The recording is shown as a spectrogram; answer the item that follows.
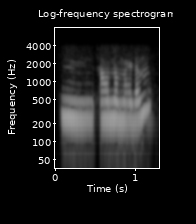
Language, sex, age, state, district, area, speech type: Telugu, female, 18-30, Andhra Pradesh, Nellore, rural, conversation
